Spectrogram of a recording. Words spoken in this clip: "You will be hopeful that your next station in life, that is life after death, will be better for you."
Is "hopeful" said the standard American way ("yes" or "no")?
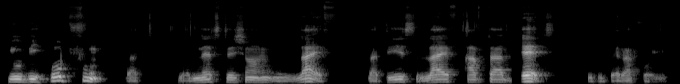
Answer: yes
